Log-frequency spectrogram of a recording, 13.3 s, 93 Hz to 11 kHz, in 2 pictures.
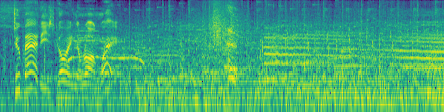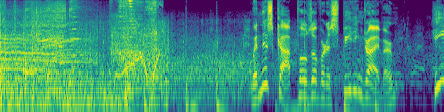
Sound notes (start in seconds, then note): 3.9 people yelling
